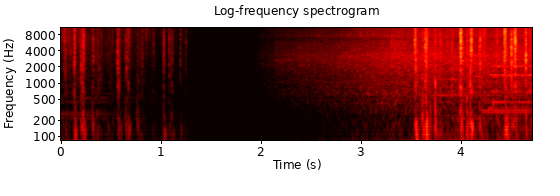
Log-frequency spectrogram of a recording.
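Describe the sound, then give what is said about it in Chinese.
Hooves of a galloping white horse clip-clopping in quick, sharp bursts that stop briefly, then a swelling rushing noise with loud hoofbeats returning. “王子趁日出之前赶紧离开这座高塔，骑着白马奔腾回王宫。”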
